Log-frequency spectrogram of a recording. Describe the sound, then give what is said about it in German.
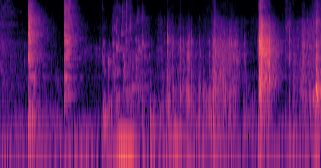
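Quiet sip of a drink taken during a pause in conversation: a few sharp wet clicks and soft gulping and swallowing noises spread over about three seconds, with no talking. “Sorry, einen Schluck trinken.”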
